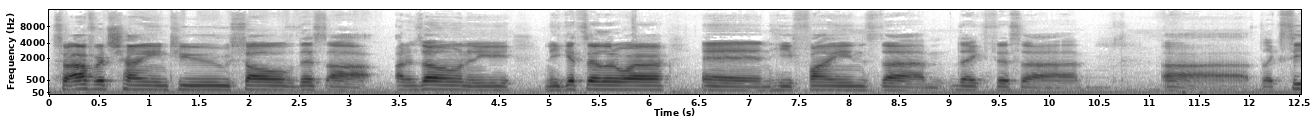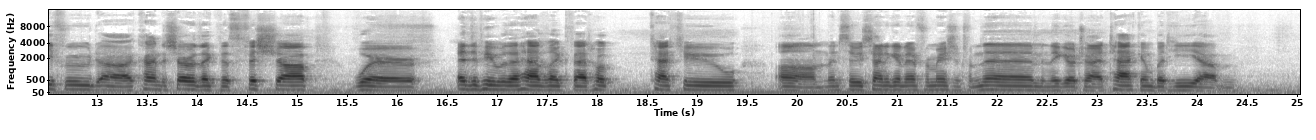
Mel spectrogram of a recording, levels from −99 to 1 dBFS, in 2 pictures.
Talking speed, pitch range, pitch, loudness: 165 wpm, 120-140 Hz, 130 Hz, -26 LUFS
